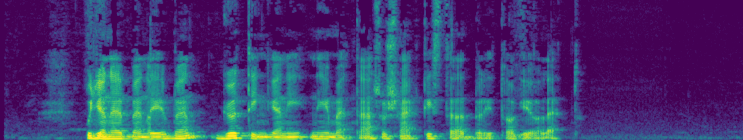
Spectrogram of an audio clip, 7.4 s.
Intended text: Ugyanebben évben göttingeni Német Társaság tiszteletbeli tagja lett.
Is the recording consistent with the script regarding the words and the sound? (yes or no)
yes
